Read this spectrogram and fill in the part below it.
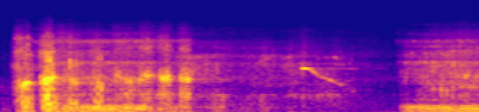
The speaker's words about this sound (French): Bientôt, des Waskaïgana, des Papakiwe Anikamika, des Atakwasuna et des Machigin, les ronflements des dormeurs se mirent à monter. En peu de temps, ces ronflements formèrent un ensemble de sons puissants, si puissants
